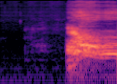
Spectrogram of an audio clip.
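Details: Beagle giving a single sharp bark, starting abruptly halfway through after near silence and holding loud to the end, with a bright tonal edge.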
